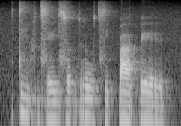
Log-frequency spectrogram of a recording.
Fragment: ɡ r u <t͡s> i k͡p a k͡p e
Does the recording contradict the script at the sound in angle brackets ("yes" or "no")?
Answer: no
